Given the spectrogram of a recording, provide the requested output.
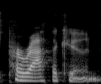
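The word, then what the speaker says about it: Pharathikoune: me how to spell it or how to pronounce it because so my maiden name is parathakoon spelled p h a r a t h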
